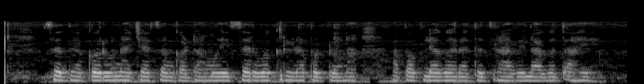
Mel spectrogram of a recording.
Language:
Marathi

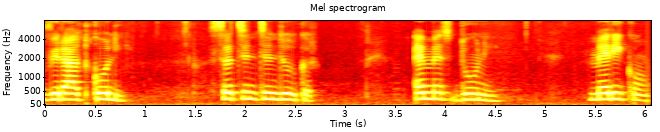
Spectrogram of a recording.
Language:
Kashmiri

